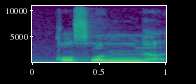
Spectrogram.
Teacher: في أولها قاف مفتوحة وبعد القاف المفتوحة عندنا صاد ساكنة، و القاف والصاد هما حرفان مستعليان مستحقهما التفخيم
